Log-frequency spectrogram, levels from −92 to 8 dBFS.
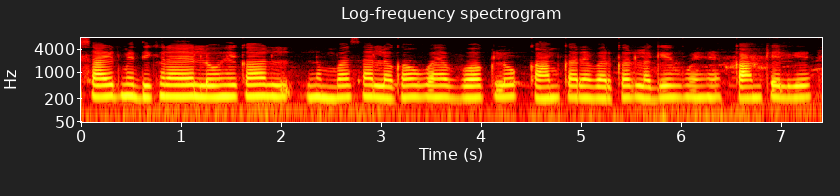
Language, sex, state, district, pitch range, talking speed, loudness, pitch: Hindi, female, Jharkhand, Palamu, 215-230 Hz, 185 wpm, -19 LUFS, 220 Hz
